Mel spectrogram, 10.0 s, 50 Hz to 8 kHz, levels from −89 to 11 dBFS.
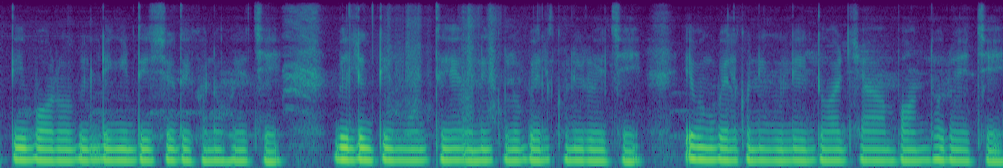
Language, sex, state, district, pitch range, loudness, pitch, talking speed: Bengali, female, West Bengal, Purulia, 145-155 Hz, -19 LUFS, 150 Hz, 115 wpm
